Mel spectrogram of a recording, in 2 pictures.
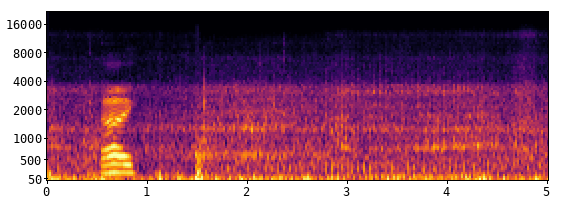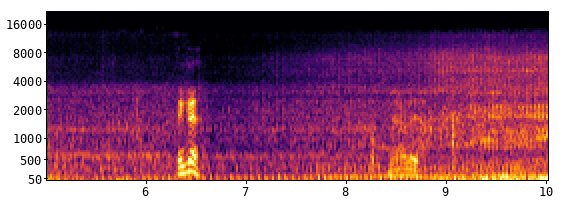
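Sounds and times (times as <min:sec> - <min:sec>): motorcycle engine running: 0:05.5 - 0:10.0.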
